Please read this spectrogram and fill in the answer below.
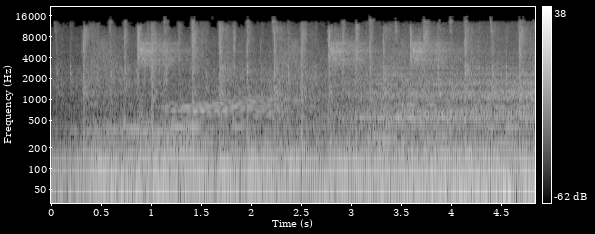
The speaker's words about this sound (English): The van veers off the road and between the concrete pillars of a covered car park.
